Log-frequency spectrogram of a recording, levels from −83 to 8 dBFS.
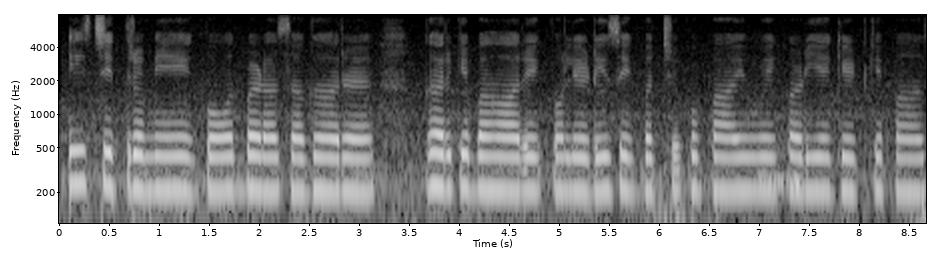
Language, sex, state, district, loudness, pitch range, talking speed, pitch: Hindi, male, Chhattisgarh, Raipur, -15 LUFS, 205-210 Hz, 160 wpm, 205 Hz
